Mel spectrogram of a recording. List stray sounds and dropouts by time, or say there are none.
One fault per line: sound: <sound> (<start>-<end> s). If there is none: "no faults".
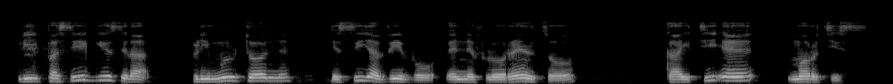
no faults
